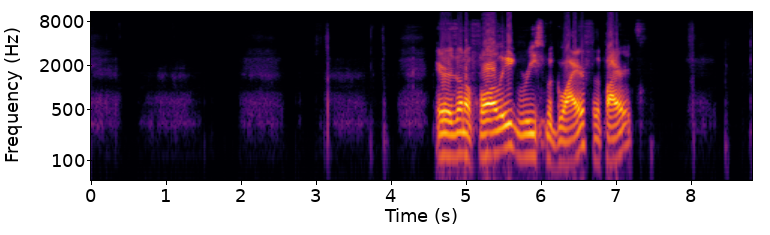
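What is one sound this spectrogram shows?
Trading cards slide and rustle against each other in hands.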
